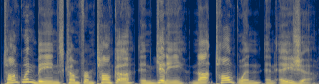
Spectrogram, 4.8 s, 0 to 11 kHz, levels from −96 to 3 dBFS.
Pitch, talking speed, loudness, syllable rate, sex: 195 Hz, 140 wpm, -19 LUFS, 3.5 syllables/s, male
